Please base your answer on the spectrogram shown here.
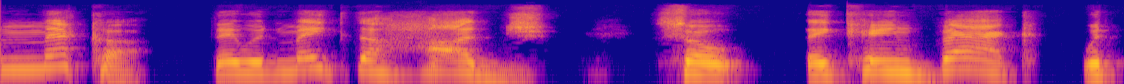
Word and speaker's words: Hajj: They were going to Saudi Arabia, to Mecca, and doing the Hajj. And he actually explained that the Egyptian pronunciation of the J sound, it's not really, they don't say Hajj, they say Hag.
